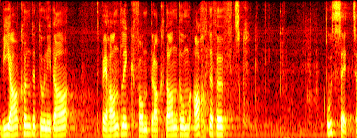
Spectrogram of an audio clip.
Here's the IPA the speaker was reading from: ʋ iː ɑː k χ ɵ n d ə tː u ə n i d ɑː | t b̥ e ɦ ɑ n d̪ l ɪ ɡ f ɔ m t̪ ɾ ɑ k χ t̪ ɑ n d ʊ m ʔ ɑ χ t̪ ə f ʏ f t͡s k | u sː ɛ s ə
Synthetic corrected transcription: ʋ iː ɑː k χ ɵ n d ə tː u ə n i d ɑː | t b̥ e ɦ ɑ n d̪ l ɪ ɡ f ɔ m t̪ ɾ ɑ k χ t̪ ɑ n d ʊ m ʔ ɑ χ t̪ ə f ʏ f t͡s k | u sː ɛ t͡s ə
